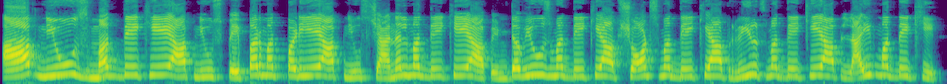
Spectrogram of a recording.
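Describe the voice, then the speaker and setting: A woman's voice: sits high, moderate pace, few pauses, fairly bright tone. A middle-aged woman teacher giving a caring, motherly talk to her students, mixing English phrases in and repeating herself for emphasis. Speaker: coaching teacher.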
